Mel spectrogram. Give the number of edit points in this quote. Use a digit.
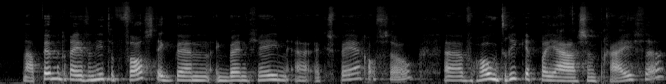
1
